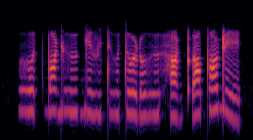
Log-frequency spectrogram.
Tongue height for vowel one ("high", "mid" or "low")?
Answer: mid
